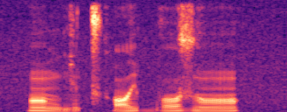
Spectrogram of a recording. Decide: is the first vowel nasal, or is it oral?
nasal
